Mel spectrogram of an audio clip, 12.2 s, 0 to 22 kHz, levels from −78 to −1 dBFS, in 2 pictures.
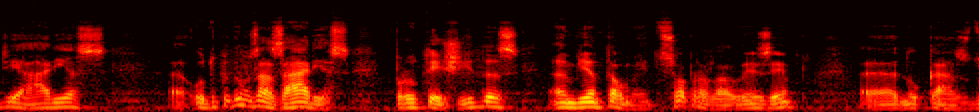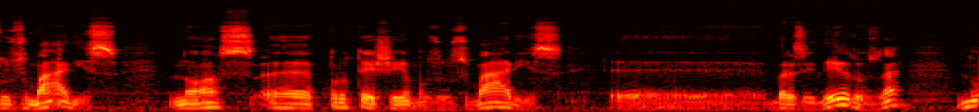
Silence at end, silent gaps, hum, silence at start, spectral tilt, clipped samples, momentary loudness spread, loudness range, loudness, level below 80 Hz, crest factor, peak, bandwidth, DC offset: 0 s; none; none; 0 s; -4 dB/octave; under 0.1%; 13 LU; 4 LU; -33 LUFS; -66 dBFS; 22 dB; -12 dBFS; over 20 kHz; under 0.1%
